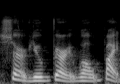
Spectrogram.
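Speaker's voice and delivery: high, cross, furious scolding. An angry woman scolds someone who nearly got caught, angry scolding. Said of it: "scolded the angry woman".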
